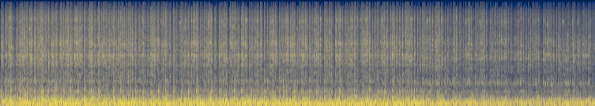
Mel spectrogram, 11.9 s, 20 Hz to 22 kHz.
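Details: 2004 Chevy Silverado stock 5.3L LS V8, first cold start after cam and springs swap (218/227 duration, .526/.524 lift, 109/115 LSA), accessories unhooked, weak battery: fires right up, deep loping rumble, choppy uneven idle with rev blips; cam sounds good.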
